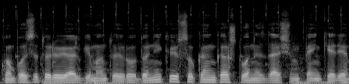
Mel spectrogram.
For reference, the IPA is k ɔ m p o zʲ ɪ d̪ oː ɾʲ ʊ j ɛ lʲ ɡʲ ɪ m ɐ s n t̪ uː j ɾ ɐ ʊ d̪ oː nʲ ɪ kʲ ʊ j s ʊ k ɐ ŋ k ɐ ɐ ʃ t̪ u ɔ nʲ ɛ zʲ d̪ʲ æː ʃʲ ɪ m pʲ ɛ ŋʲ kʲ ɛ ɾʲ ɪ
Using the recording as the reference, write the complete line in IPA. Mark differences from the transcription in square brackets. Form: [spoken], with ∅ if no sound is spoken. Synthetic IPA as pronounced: k ɔ m p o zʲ ɪ [t̪] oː ɾʲ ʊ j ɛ lʲ ɡʲ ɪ m ɐ [∅] n t̪ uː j ɾ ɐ ʊ d̪ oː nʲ ɪ kʲ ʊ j s ʊ k ɐ ŋ k ɐ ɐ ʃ t̪ u ɔ nʲ ɛ zʲ d̪ʲ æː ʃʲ ɪ m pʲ ɛ ŋʲ kʲ ɛ ɾʲ ɪ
